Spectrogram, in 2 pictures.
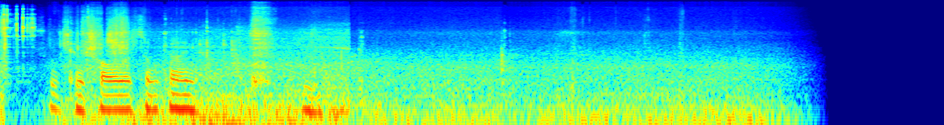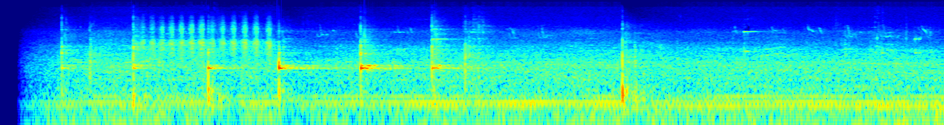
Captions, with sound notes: Some control of some kind. (HAMMERING RINGS OUT)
